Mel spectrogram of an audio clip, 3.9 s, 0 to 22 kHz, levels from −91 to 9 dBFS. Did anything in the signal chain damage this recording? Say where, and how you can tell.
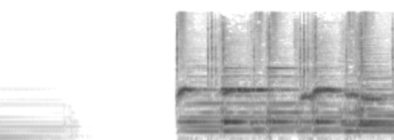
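No, nothing in the signal chain stood out as damaging this audio on listening.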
